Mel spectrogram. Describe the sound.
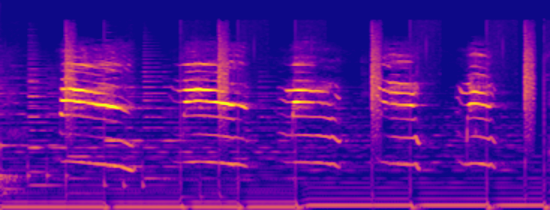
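A voice mimics the high, thin whistle of caterpillars all whistling the same way at the same time, repeating it about five times in quick, wavering cries over a steady low hum, fairly loud.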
